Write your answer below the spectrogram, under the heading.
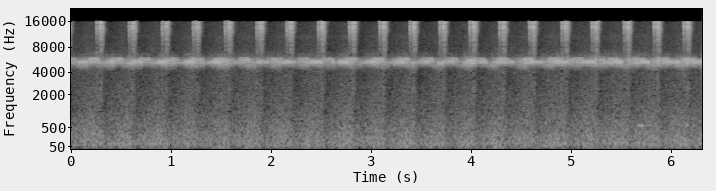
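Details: At Vilella in Sueca, a male Thyreonotus corsicus bush-cricket stridulates in crisp, evenly spaced high chirps, roughly three to four per second, layered over a constant piercing buzz throughout.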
